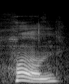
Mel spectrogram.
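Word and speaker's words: 本: two 3 four five Strokes it is it's pronounced hon h o n um it's also Moto um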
